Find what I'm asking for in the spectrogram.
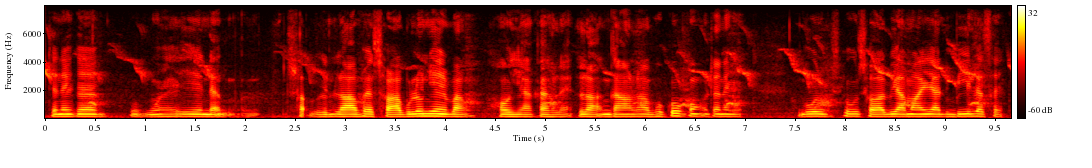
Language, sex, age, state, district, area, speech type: Assamese, female, 60+, Assam, Golaghat, rural, spontaneous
